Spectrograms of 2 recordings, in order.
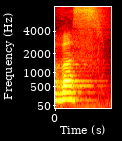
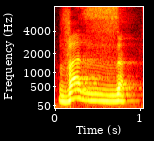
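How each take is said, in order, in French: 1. Le mot se termine par un son s. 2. Le mot se termine par un son z. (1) "et pas vas" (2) "Le S il a peur donc il fait z"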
